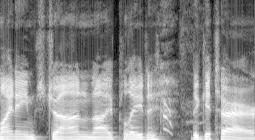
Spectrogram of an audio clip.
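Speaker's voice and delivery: accent of Liverpool, Canada. Repeating a line on request in a put-on accent: liverpool, canada accent. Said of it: "with a Liverpool, uh, Canada accent".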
